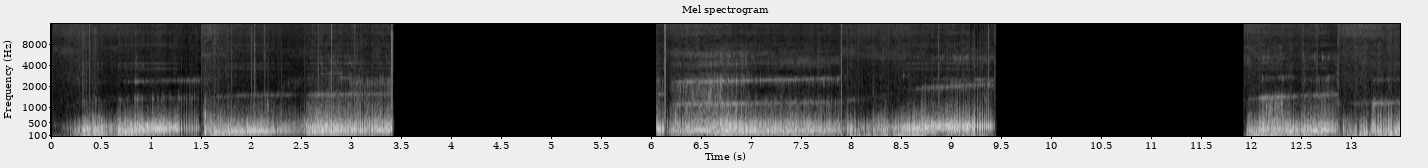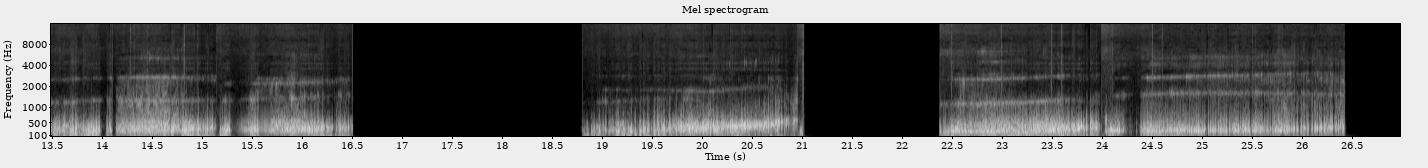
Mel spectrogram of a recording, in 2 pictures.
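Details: Teenager's stomach growling: low gurgling rumbles with rising squeaky whines in five separate bursts, ordinary borborygmi from gas and fluid.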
